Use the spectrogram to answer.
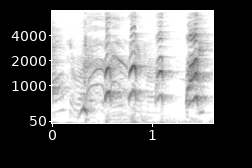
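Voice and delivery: high, shrieking laugh bursting out; burst of laughter. Real, not acted. Robocall mangles her name, shrieking laugh. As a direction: crack up helplessly.

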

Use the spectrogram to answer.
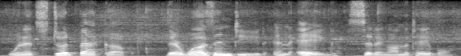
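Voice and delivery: plain reading voice

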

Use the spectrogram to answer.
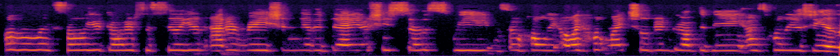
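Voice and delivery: high, sweet imitation of a gushing lady; put-on gushy praise, held high; gushing church lady. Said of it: "a lady said to me".

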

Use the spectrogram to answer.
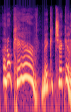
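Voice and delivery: very high-pitched insistence; mock exasperated demand. Customer refusing the burger chain's excuse, exasperated. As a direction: demand it, pitched right up in protest.

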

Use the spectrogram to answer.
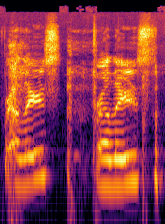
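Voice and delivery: emotional voice. Pretend. Mock emotional brotherly voice.

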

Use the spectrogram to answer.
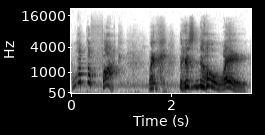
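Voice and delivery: high, then slow disbelief; a high, incredulous what the fuck. Retold or imitated. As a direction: drag it out in baffled disbelief. Disbelief at ugly guys.

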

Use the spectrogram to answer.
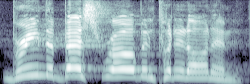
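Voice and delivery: urgent joy, hurrying the servants; eager father. Acted. Father ordering servants to fetch the robe, excited call. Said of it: "But the father said to his servants".

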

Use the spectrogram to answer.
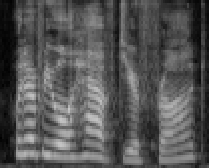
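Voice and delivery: put-on high, bright-eyed young princess. A narrator's reading. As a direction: lift it up into a girlish princess. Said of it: "said she".

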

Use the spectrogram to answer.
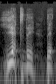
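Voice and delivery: ordinary talk, nothing marked

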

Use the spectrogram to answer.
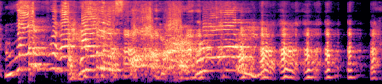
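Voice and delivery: high, hammed-up alarm call; mock warning cry. Viewer jokingly warns Margaret to flee, high mock alarm. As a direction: cry it out high, half laughing.

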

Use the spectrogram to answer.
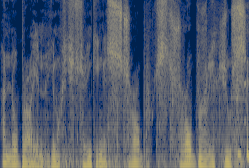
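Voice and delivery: low, slow lispy impression. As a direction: lisp it slowly, deep. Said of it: "that same kind of lispy".

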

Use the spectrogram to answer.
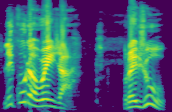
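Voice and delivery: loud, hammed-up Japanese accent; mock Japanese accent. Man repeats drink's name in loud mock Japanese accent. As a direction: shout it with exaggerated Japanese vowels. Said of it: "This is Japanese".

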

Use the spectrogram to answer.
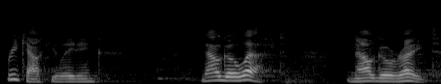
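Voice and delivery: lightly voiced navigation voice, soft and even; calm GPS voice. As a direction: read it like a patient sat-nav, hushed. Imitating GPS voice again.

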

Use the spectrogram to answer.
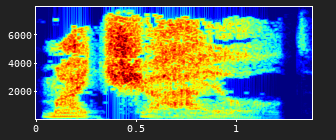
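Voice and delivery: loud, possessed rasping voice; deep rasp. A narrator's reading. Possessed mother crying out over her son, rasping voice. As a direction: rasp it out with force. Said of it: "she rasped in a much deeper voice".

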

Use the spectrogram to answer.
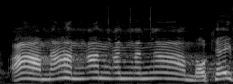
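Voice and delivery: playful om nom chewing sounds; munching noises. Pretend. Preacher miming eating the fruits of the Spirit, playful munching sounds. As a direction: gobble it up like a hungry kid.

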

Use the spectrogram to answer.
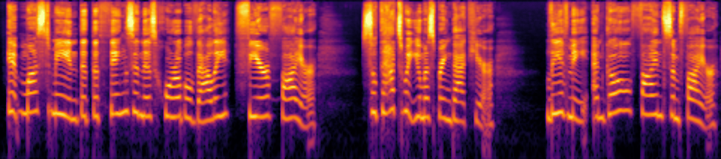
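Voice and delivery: put-on high, pleading young girl voice; high young sister pleading; girl calling out. A narrator's reading. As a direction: call to your brother through the wall. Natalia urges Luis.

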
